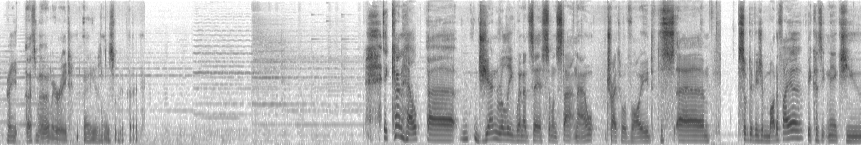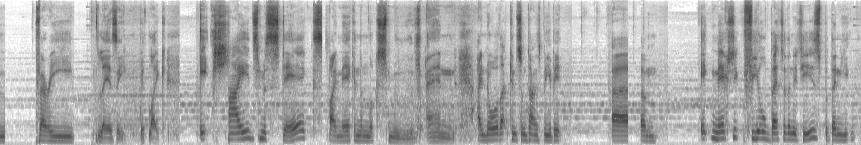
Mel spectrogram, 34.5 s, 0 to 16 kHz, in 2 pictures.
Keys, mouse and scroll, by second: 0.3-10.5 middle drag, 13.9 s, 14.2 y, 17.1 click, 17.9 g, 19.1 y, 21.9 scroll up 2, 22.3-24.3 scroll down 13, 24.8-25.5 scroll up 3, 27.1 scroll up 2, 28.1 drag, 28.9 ctrl+z, 29.3 ctrl+z, 29.7 ctrl+z, 32.5 s, 34.4 y.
